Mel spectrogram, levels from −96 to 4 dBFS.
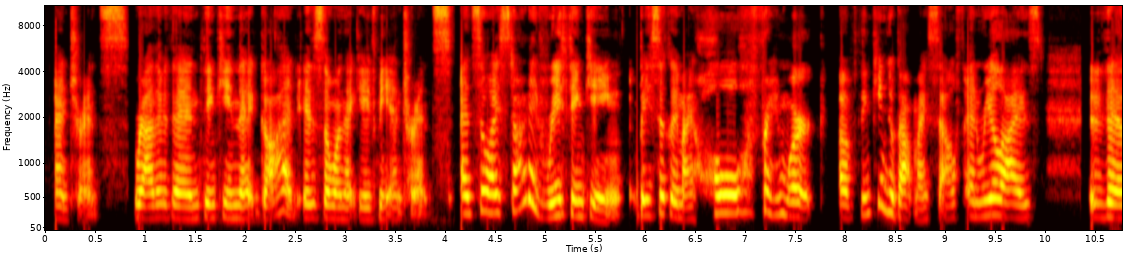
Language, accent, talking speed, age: English, American, 160 wpm, 20-39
